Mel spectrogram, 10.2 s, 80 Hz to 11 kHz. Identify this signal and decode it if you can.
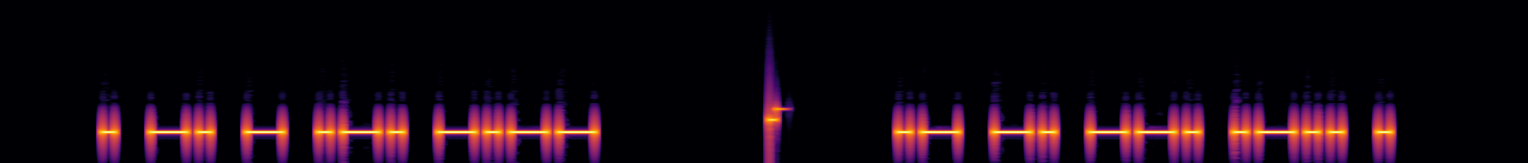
Morse code, heard as a keyed tone, about 15 wpm, 700 Hz. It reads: ENTRY ANGLE
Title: Sentences from Top 1500 Words - New Word Drill - 15wpm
